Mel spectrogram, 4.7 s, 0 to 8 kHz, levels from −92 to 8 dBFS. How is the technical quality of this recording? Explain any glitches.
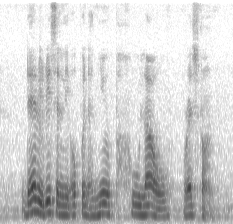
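No glitches can be heard anywhere in this speech recording. There is nothing here that needs explaining.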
